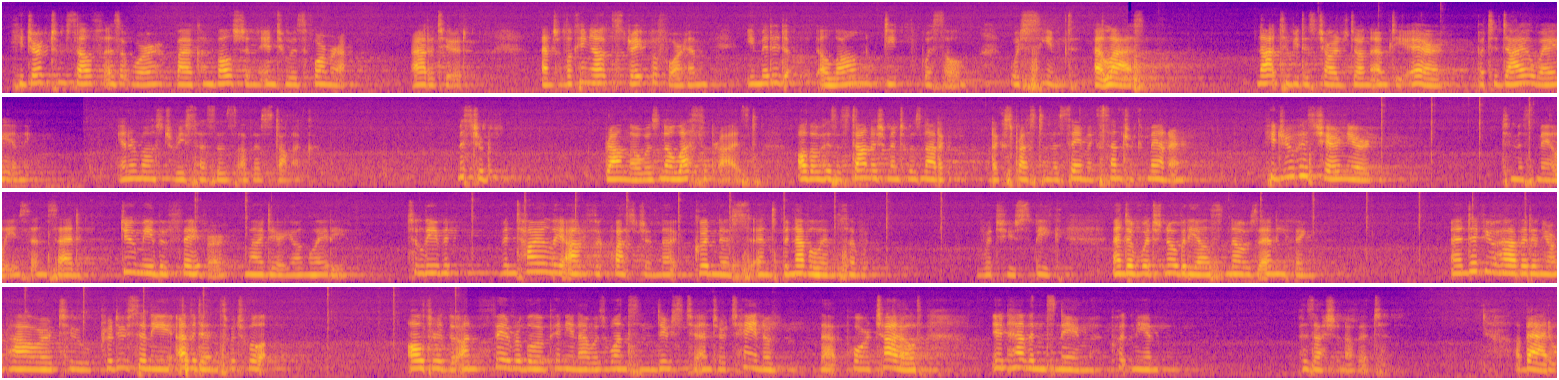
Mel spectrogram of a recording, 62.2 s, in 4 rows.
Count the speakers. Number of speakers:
1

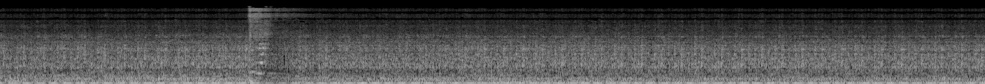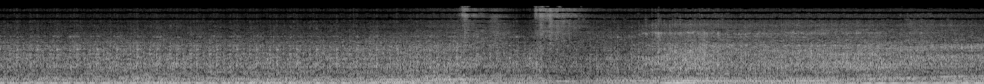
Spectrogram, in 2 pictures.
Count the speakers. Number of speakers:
0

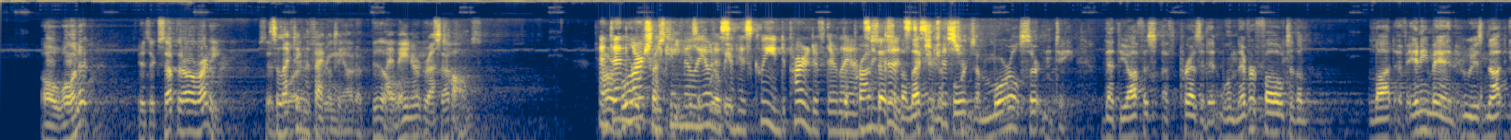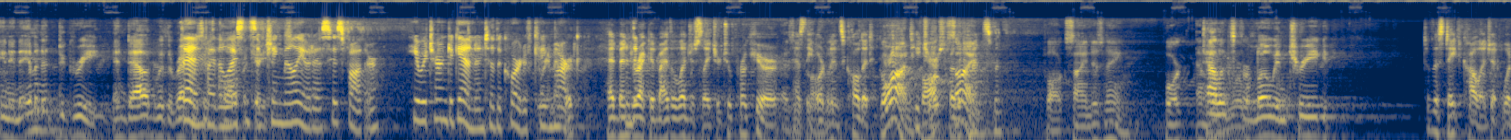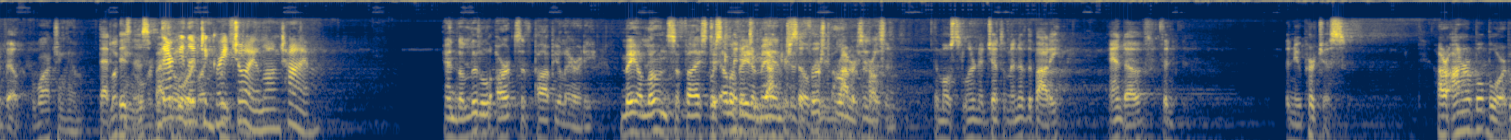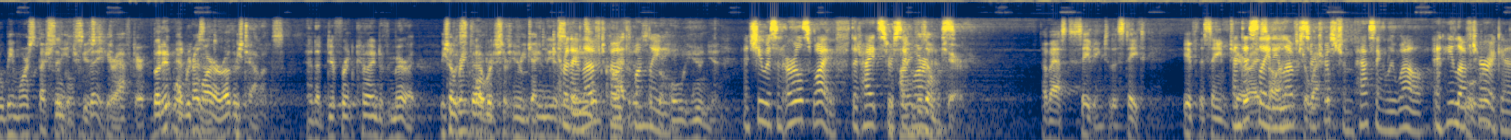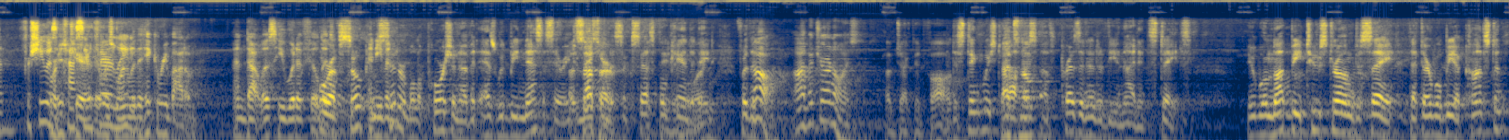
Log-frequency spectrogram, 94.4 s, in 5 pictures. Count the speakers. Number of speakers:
4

